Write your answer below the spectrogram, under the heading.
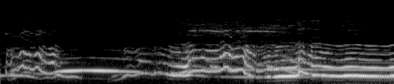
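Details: Gray wolves at a zoo park howl together, long wavering tones sliding up and down and overlapping in a mournful chorus.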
